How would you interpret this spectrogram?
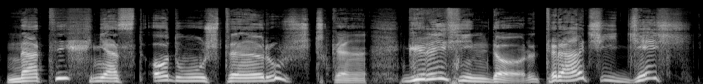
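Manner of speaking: slow, high, stern command; stern professor. A narrator's reading. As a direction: order it slowly and coldly. Snape orders Harry.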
